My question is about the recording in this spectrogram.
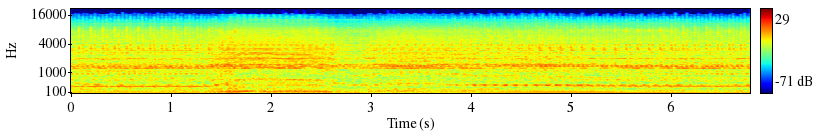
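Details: Chevrolet Spark 800 cc petrol engine idling: loose, uneven ticking over the hum with a brief rise midway. Owner asks whether it is engine knock; cause unclear.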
